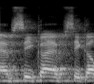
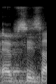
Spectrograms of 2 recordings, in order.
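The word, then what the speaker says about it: abscissa: कुछ चैनल वाले या कुछ बुक में एब्सिका बोलते होगे, हमें ऐसी गवार बातें नहीं करनी है, हमें एब्सिसा ही पढ़ना है। क्यों बच्चों? क्योंकि इसका प्रोनाउंसिएशन क्या है? एब्सिसा। कोई एब्सिका इसको नहीं पढ़ेगा, ठीक है।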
